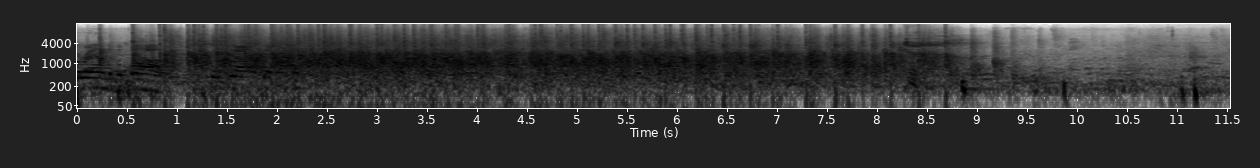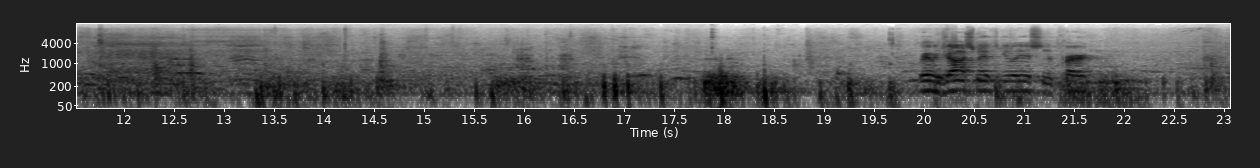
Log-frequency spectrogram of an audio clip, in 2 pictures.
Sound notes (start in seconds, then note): 1.8 applause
